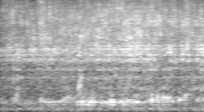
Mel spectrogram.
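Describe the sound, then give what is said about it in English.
Water is dumped from a bucket outdoors in a brief rushing, splashing gush that swells and then tapers off, with no voices. “I'm saturating all the outside with water. I'm dumping water.”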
